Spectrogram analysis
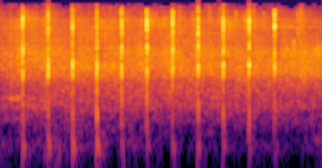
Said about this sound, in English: Give all those folks a round of applause.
